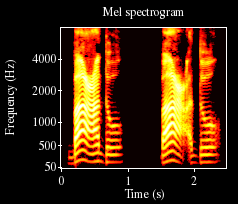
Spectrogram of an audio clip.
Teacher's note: আইনে যখন যখন জজম থাকে তখন আইনের উচ্চারণটা শুনলে মনে হবে যে গলার মধ্যে আটকায় গিয়েছে এভাবে উচ্চারণটা হবে বা দাল পেশ দু বাদু বাদু বা আইন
